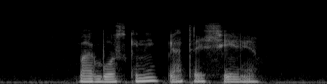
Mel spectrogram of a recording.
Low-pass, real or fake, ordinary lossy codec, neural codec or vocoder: 7.2 kHz; fake; AAC, 48 kbps; codec, 16 kHz, 4 kbps, FreqCodec, larger model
